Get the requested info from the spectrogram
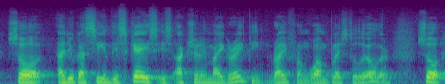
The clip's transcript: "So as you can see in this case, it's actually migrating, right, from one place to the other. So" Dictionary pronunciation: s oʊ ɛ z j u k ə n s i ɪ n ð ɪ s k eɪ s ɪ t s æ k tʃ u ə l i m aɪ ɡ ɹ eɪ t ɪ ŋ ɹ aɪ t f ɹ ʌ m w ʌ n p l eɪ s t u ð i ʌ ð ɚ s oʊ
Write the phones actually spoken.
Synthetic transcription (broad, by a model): s oʊ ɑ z j u k ə n s i ɪ n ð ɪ s k eɪ s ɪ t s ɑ k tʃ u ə l i m aɪ ɡ ɹ eɪ t ɪ ŋ ɹ aɪ t f ɹ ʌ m w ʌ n p l eɪ s t u ð i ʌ ð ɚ s oʊ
